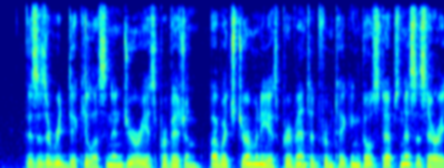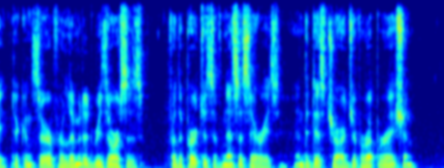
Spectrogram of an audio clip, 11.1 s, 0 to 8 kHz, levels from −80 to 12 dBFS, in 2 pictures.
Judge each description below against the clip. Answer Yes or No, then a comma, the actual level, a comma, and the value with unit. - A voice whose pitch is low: Yes, low, 110 Hz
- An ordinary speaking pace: Yes, average, 175 wpm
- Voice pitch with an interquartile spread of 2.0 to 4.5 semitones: Yes, average, 2.8 semitones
